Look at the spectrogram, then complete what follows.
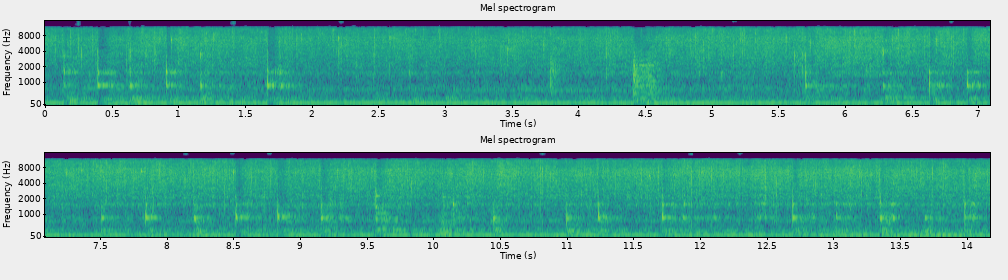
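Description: Diced onion frying in hot oil in a nonstick pan with a steady sizzle, the onion just added to the hot oil. A wooden spoon stirs and scrapes it around the pan with many short, irregular scraping ticks.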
